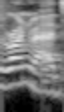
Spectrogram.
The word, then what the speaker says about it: Rhönrad: But, but you won sixth place in the Rhönrad World Championship. Is that how you say it? – Yes, yes, Rhönrad.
